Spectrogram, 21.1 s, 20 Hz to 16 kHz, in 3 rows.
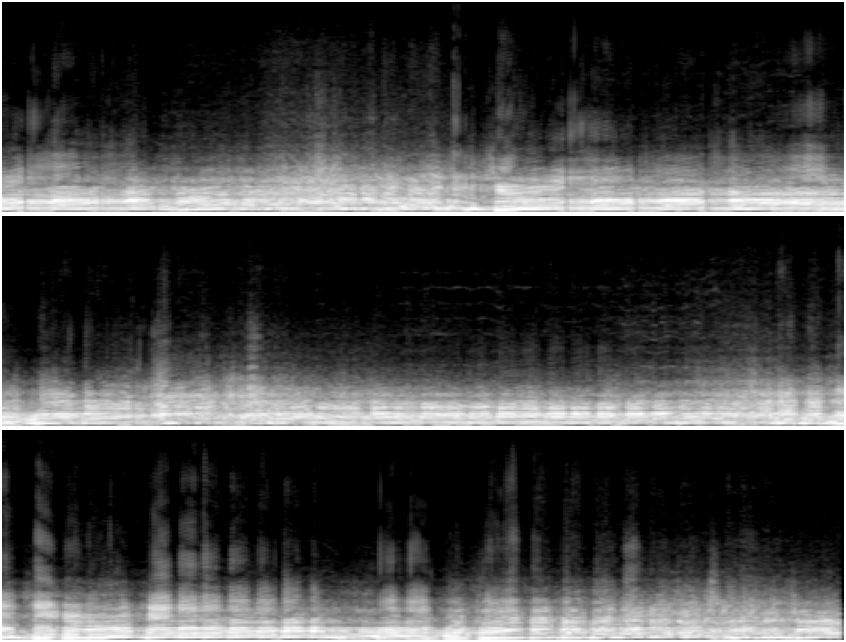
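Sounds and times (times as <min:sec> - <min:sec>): car engine revving: 0:00.0 - 0:21.0
tyres squealing on asphalt: 0:00.0 - 0:21.0.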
